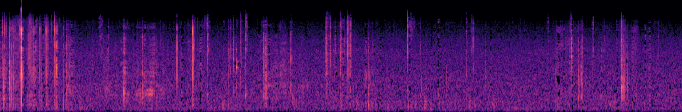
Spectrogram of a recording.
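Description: A spoon clinking and scraping against an open tin can and plates as food is dished out: scattered sharp clicks, busiest in the first second or so and again near the end.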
